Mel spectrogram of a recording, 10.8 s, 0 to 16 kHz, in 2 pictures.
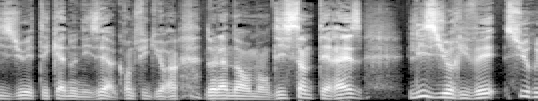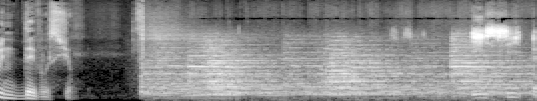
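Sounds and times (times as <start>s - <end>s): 
speech: 0.0s - 6.2s
church bells of Lisieux Normandy France ringing for basilica consecration: 6.8s - 10.7s.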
